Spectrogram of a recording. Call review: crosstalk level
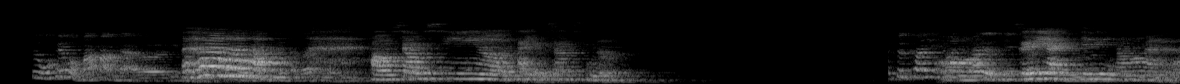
present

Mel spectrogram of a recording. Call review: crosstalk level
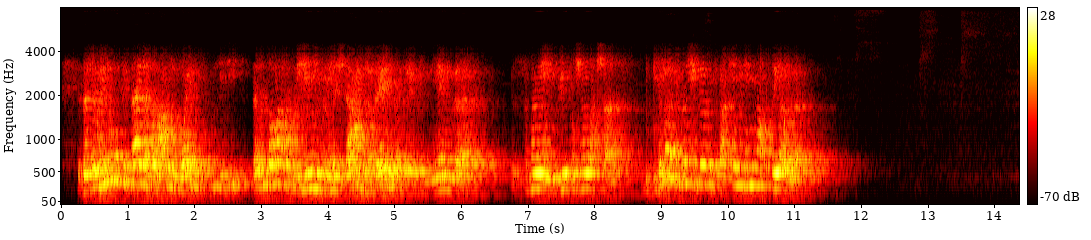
present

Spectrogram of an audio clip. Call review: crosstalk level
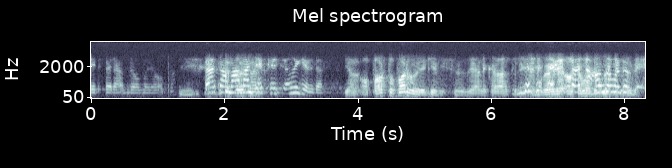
present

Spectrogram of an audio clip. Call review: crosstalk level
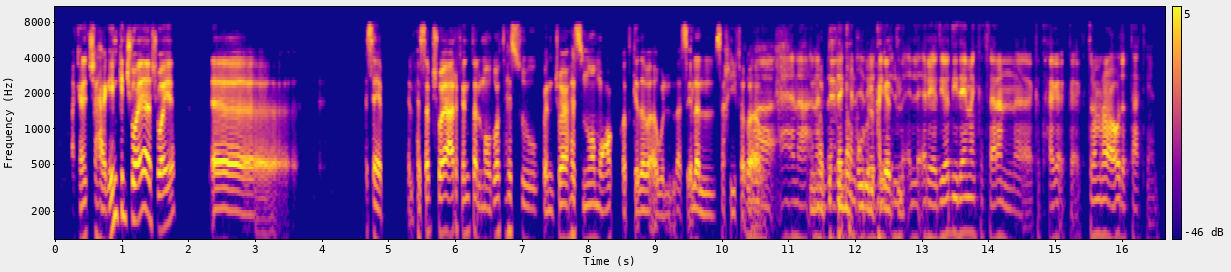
present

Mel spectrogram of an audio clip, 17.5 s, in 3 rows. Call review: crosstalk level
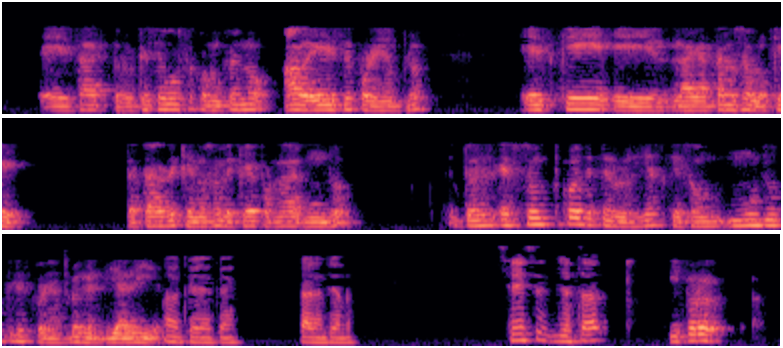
none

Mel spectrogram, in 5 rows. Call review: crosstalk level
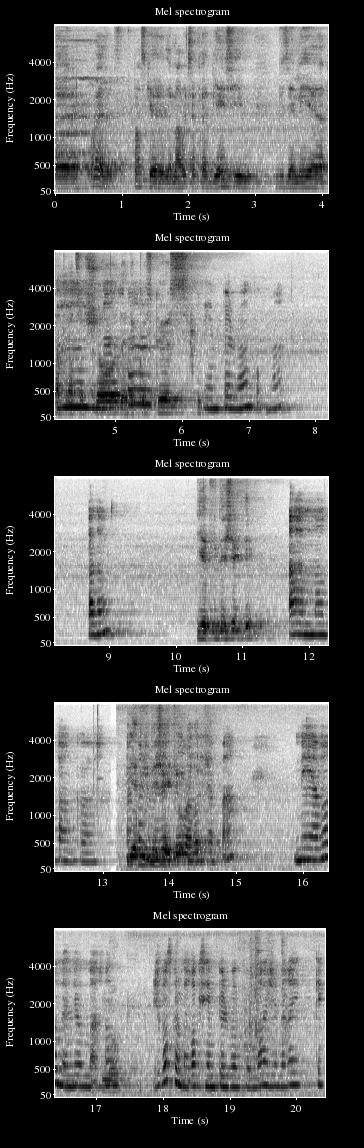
present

